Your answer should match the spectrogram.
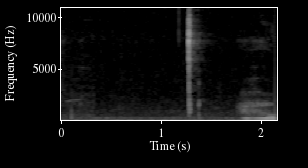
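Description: A single sharp click about a second and a half in, with quiet in between.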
